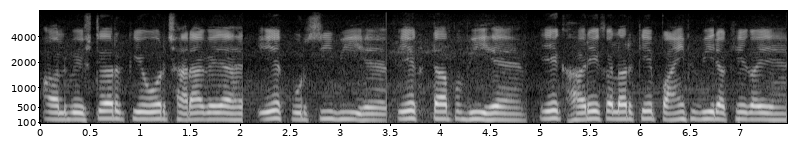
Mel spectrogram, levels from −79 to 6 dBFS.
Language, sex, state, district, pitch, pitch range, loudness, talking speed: Hindi, male, Jharkhand, Deoghar, 185 Hz, 175-190 Hz, -15 LUFS, 185 wpm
